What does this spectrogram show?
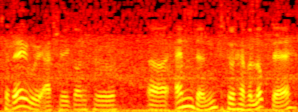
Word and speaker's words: Emden: I heard that somebody said that the local, when they pronounce this city very lazy, they just say So that's the way. But I just like the word Emden. It's like the German word Ende.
